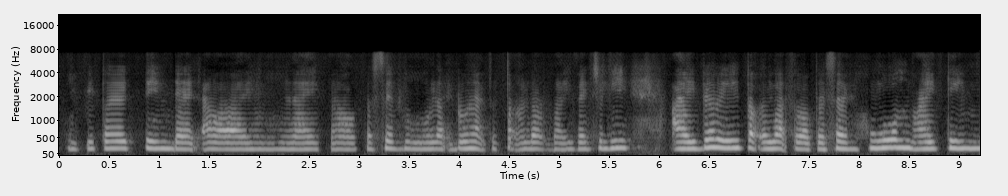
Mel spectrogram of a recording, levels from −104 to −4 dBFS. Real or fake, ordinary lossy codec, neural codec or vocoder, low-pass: fake; none; codec, 16 kHz, 1 kbps, FreqCodec, smaller model; 7.2 kHz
